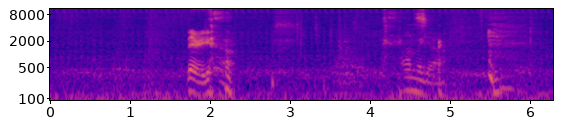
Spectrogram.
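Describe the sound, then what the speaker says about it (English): Helicopter in the Metal Gear Solid V video game, a low steady rotor drone in the background under a player's talk. "get in the chopper!"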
